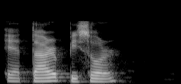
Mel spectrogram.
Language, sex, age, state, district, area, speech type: Assamese, male, 18-30, Assam, Biswanath, rural, read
